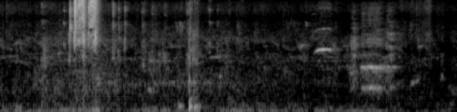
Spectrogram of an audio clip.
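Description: A macaque handling a plastic water bottle and letting it drop onto a tiled floor: a brief crinkling rustle, then one sharp tap of plastic on tile just before the middle. A few short high calls follow near the end.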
